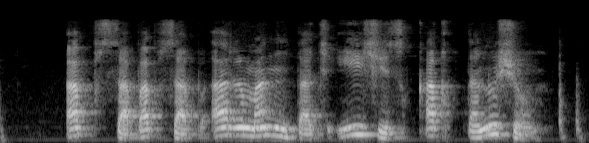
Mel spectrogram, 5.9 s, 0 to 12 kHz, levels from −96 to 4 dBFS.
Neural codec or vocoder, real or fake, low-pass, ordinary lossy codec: none; real; 7.2 kHz; MP3, 96 kbps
